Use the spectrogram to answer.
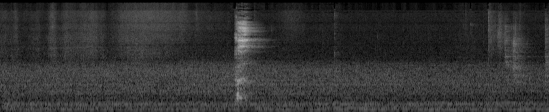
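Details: A single abrupt, brief gulping hiccup against a steady background hum, during a bout of hiccups.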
